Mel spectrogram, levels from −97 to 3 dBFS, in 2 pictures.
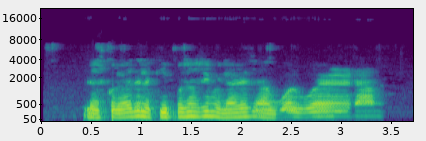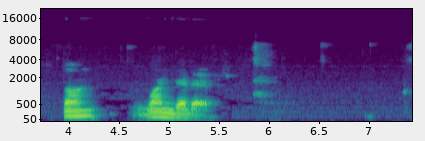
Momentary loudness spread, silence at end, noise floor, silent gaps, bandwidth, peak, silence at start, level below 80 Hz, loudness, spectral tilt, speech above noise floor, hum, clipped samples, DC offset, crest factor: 11 LU; 2 s; -65 dBFS; none; 6.8 kHz; -2 dBFS; 0.45 s; -52 dBFS; -17 LUFS; -9.5 dB/octave; 50 dB; none; under 0.1%; under 0.1%; 16 dB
